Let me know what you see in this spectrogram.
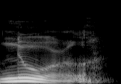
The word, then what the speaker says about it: Knurl: My father was Lord Turaliton Zalhonin, ruler of a faraway land, a land called Nurl. That's spelled K-N-U-R-L.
